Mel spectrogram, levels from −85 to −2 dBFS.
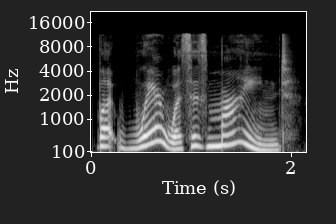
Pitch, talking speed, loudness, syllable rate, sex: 240 Hz, 140 wpm, -16 LUFS, 3.0 syllables/s, female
